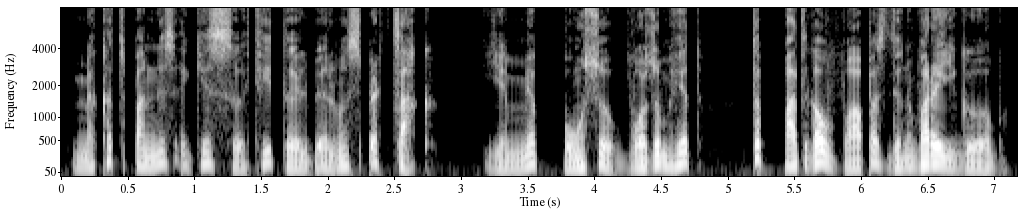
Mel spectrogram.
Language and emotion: Kashmiri, angry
